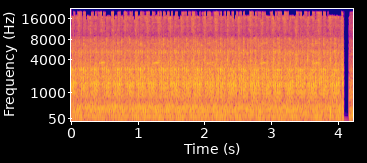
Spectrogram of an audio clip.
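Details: Tata 3118 BS4 Cummins diesel with SCR after injector repair, previously knocking and smoking: steady idle, even beat about three per second, no sharp tapping; knock gone, engine healthy.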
